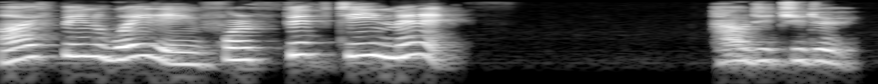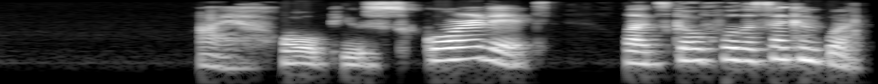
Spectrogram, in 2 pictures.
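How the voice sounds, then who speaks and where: A woman's voice: fairly high pitch, lively intonation, slow pace, vocal fry, long pauses, a bit bright, dull audio. A woman, an English teacher explaining grammar patiently step by step, often checking in with her pupils. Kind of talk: recorded grammar lesson for pupils.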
